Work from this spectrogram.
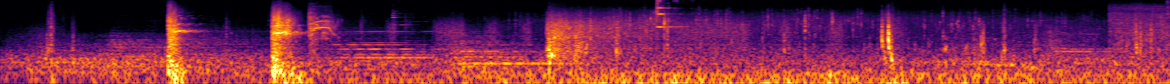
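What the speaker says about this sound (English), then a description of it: "If you hover above explosive boxes, you can actually hit them with this stuff and then they explode" Explosive boxes blowing up in the video game Noita, with sharp bursts and booms, two stronger blasts near the start, over a constant rumbling game background.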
